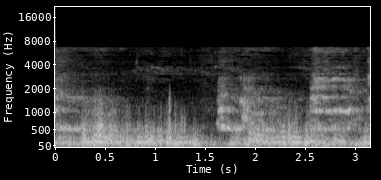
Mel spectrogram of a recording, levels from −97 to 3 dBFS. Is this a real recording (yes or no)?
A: no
